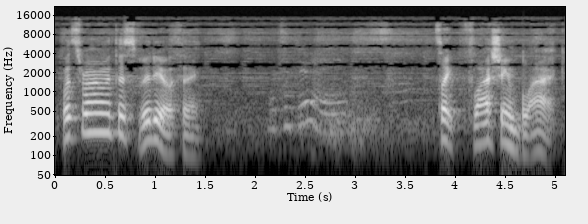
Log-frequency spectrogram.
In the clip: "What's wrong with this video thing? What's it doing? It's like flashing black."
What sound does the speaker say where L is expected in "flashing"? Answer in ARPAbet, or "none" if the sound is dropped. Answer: L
